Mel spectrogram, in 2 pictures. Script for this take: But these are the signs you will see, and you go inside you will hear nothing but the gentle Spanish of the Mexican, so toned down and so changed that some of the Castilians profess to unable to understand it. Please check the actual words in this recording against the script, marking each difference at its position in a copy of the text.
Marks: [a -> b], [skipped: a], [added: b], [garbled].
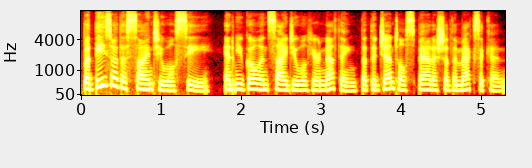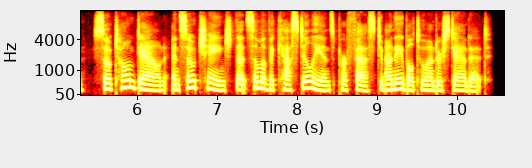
But these are the signs you will see, and you go inside you will hear nothing but the gentle Spanish of the Mexican, so toned down and so changed that some of the Castilians profess to unable to understand it.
